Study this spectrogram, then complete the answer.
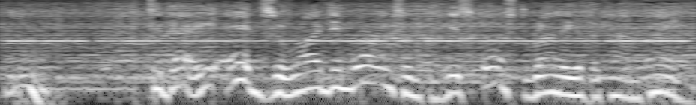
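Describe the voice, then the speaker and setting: Wry documentary narrator with lively pitch. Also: moderate pace, distant mic, music in the background, low-quality recording. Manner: wry, teasing. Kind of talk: scripted narration.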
